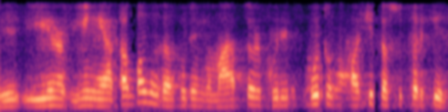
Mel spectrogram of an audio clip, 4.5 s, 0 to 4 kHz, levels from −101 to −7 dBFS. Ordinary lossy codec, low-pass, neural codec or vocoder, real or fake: AAC, 16 kbps; 3.6 kHz; codec, 16 kHz, 0.8 kbps, ZipCodec; fake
